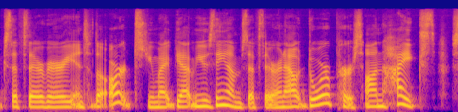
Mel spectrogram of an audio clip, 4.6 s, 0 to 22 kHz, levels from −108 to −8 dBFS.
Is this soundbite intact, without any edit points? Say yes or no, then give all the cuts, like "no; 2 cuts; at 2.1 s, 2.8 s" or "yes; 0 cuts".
no; 1 cut; at 3.6 s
